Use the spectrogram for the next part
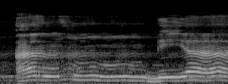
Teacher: نون کی آواز کو میم سے بدل کر غنہ اور اخفا کے ساتھ پڑھیں گے اور اس کو اقلاب کرتے ہیں۔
